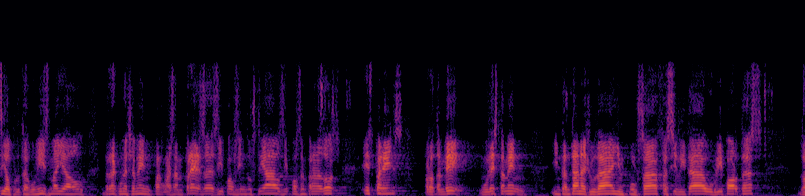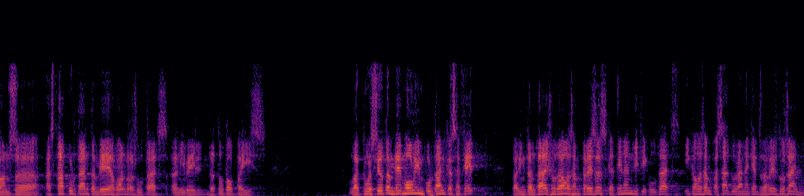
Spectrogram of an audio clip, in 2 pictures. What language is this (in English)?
Catalan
